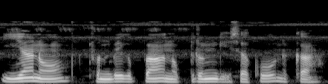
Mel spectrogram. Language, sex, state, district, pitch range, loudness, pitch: Garo, male, Meghalaya, South Garo Hills, 120-140 Hz, -17 LUFS, 130 Hz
